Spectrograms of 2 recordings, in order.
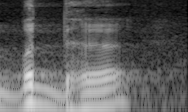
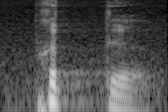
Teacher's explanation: elision of the final A in A ending Pali word is general feature of Thai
